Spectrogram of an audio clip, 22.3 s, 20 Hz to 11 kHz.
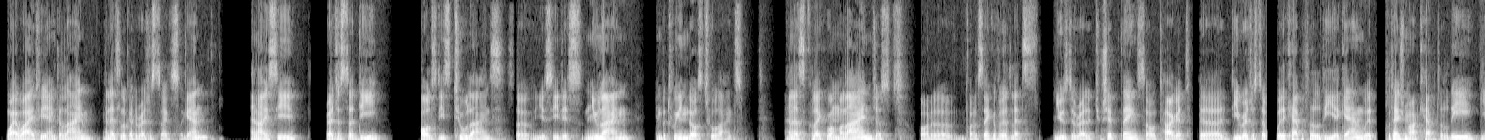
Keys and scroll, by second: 0.0 y, 2.5-3.7 typing, 12.2 Return, 15.0-15.8 scroll up 1, 20.7-22.2 typing.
